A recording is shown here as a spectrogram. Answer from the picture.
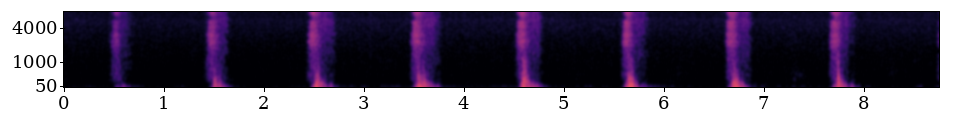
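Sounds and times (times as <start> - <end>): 
forceful exhalations of Kapalabhati yoga breathing: 0.4 - 0.8, 1.4 - 1.8, 2.4 - 2.8, 3.4 - 3.9, 4.5 - 4.9, 5.6 - 6.0, 6.6 - 7.0, 7.6 - 8.0.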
